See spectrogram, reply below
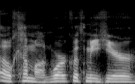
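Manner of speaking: plain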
